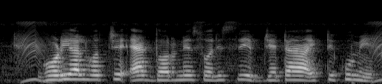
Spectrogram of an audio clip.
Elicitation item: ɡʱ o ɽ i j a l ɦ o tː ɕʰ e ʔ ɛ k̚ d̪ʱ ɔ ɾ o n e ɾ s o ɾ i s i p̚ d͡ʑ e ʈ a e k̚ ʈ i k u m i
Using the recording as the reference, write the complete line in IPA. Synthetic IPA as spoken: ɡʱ o ɽ i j a l ɦ o tː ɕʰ e ʔ ɛ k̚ d̪ʱ ɔ ɾ o n e ɾ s o ɾ i s i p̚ d͡ʑ e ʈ a e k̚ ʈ i k u m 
